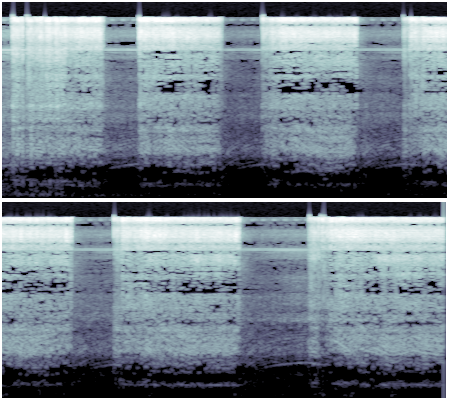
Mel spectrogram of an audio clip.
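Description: Dremel rotary tool with a thin cutoff wheel grinding into a small piece of copper in six bursts of about a second each, with short quieter breaks as the wheel is lifted off between cuts. It is cutting notches in a copper sword guard. The footage is sped up, so the tool sounds faster and higher than it runs.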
